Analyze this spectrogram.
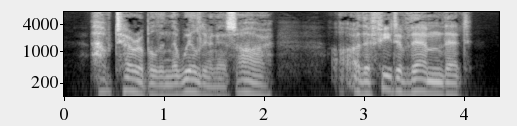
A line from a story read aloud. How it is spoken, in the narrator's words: He would ... whisper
